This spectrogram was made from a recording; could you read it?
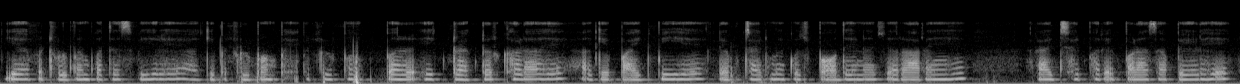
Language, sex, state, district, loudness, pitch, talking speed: Hindi, male, Bihar, Purnia, -25 LUFS, 230 Hz, 185 wpm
